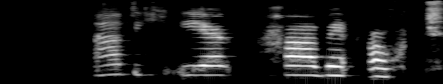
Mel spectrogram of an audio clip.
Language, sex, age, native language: Icelandic, female, 10, Icelandic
